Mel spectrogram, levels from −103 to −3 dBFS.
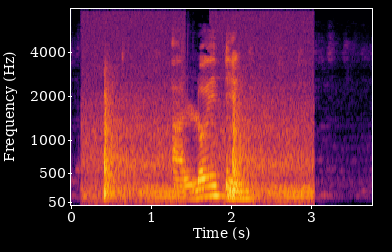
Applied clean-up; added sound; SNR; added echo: none; Fireworks; 1 dB; reverberation time 0.4 s.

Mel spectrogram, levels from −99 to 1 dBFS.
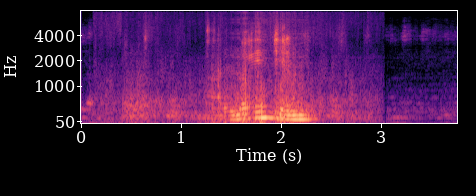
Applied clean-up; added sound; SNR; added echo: neural separator model SepFormer DNS4.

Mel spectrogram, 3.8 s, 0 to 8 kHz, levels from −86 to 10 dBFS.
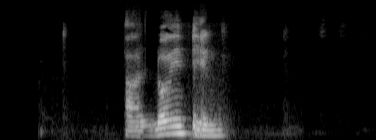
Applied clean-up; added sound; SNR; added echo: neural mask model DeepFilterNet 3.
